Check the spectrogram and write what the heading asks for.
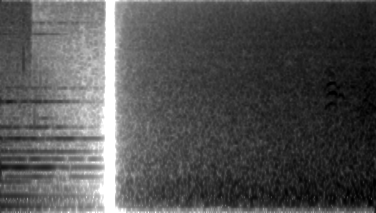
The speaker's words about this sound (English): Do you hear that roar? It is the Pacific Ocean. I'm at Ocean Beach in San Francisco, and I am surrounded by, well, a whole lot of sand.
